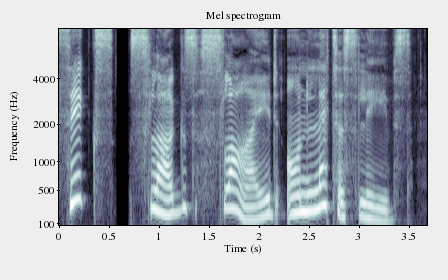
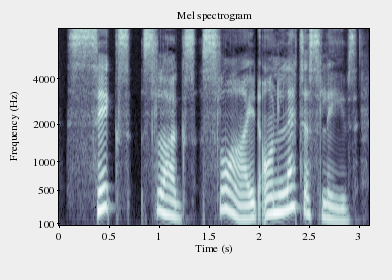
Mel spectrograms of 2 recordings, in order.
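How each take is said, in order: The two takes are said the same way.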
